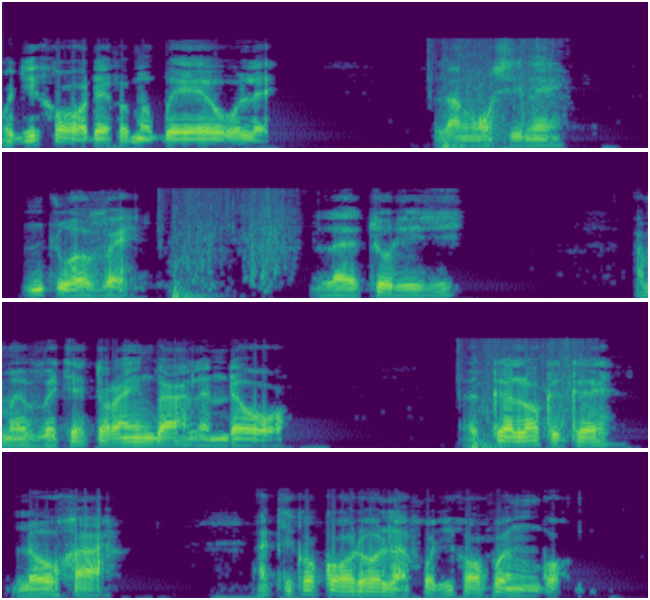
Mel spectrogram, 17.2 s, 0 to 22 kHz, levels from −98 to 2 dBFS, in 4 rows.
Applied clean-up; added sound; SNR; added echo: classical method spectral subtraction.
